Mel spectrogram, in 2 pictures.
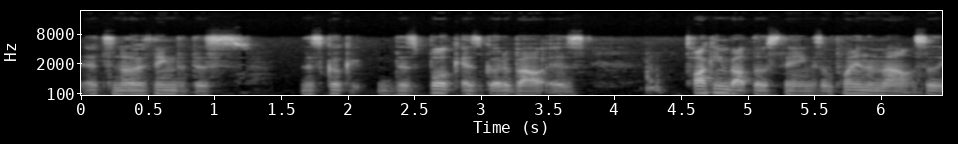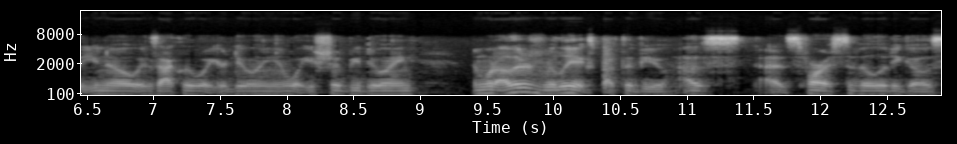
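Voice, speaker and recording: A man at a fairly low pitch, fairly quick, with fairly even intonation. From Texas. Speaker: vlogger, social work student. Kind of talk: casual vlog. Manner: fast; hesitant, with repeated words.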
